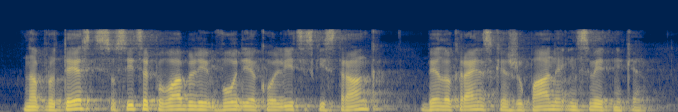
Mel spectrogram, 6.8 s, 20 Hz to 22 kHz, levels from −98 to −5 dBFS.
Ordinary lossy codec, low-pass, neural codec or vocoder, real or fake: none; 7.2 kHz; codec, 16 kHz, 16 kbps, FunCodec, trained on LibriTTS, 50 frames a second; fake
